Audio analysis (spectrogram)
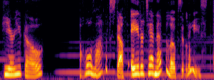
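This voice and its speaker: A woman's voice: a little high, sing-song, moderate pace, a little mellow, faint music behind. A woman acting in a radio drama as a nosy, indignant widowed landlady in her fifties, plain-spoken and huffy. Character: nosy, indignant fifty-four-year-old widowed landlady.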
